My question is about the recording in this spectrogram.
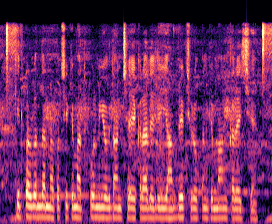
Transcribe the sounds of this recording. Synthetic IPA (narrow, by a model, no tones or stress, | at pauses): kit̪pəɾbənd̪ənmepəkt͡ʃʰikemət̪ʰə̥puɾnəjoɡd̪ant͡ʃʰɛekɾalelijəɦə̃bekt͡ʃʰɾopənkemaŋɡkəɾɛt͡ʃʰɛ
